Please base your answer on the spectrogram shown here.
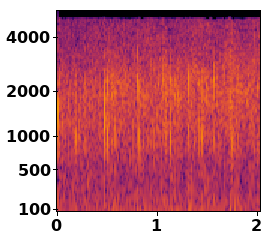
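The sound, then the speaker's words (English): An audience claps steadily during a church service sermon, a dense wash of many hands with scattered sharper claps standing out. Nobody talks over it, and it sounds moderately loud. “Go ahead, clap right there.”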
